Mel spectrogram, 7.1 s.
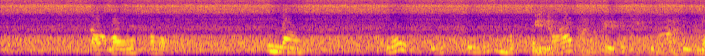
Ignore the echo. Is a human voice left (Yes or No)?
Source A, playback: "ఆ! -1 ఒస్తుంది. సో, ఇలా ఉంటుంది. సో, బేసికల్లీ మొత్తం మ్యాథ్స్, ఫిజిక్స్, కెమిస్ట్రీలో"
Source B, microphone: Yes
